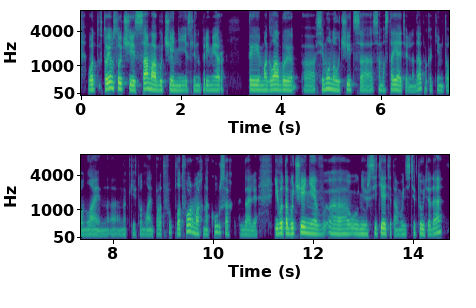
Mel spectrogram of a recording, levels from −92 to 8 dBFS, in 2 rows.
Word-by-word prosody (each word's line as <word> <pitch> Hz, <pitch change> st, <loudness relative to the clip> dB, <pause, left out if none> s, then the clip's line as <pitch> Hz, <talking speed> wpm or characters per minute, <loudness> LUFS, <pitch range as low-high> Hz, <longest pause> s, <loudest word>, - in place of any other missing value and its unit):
Вот 135 Hz, +1 st, +2 dB
в -, -, -17 dB
твоем 160 Hz, +4 st, +7 dB
случае 155 Hz, -6 st, +3 dB
самообучение, 125 Hz, -3 st, +4 dB
если, 120 Hz, +1 st, -8 dB
например, 125 Hz, +1 st, -4 dB, 0.5 s
ты 130 Hz, 0 st, +2 dB
могла 130 Hz, +2 st, +4 dB
бы, 125 Hz, -1 st, 0 dB
а, 115 Hz, -1 st, -8 dB
всему 150 Hz, +3 st, 0 dB
научиться 130 Hz, -1 st, -3 dB
самостоятельно, 125 Hz, -4 st, -2 dB
да, 150 Hz, +6 st, -2 dB
по -, -, -14 dB
каким-то 115 Hz, -2 st, -12 dB
онлайн, 115 Hz, -1 st, -8 dB
а, 115 Hz, -1 st, -15 dB
на 120 Hz, +1 st, -14 dB
каких-то 125 Hz, +1 st, -17 dB
онлайн 115 Hz, -1 st, -9 dB
пратфу 125 Hz, +8 st, -12 dB
платформах, 155 Hz, -1 st, 0 dB
на 115 Hz, -3 st, -8 dB
курсах 165 Hz, -7 st, -7 dB
и -, -, -47 dB
так 115 Hz, -, -14 dB
далее. 110 Hz, -2 st, -7 dB, 0.3 s
И 135 Hz, -, +3 dB
вот 145 Hz, +1 st, +6 dB
обучение 140 Hz, -1 st, +5 dB
в, 125 Hz, +2 st, -9 dB
а, 130 Hz, -4 st, -3 dB
университете, 130 Hz, +1 st, -1 dB
там, 115 Hz, 0 st, -11 dB
в -, -, -7 dB
институте, 125 Hz, +1 st, -5 dB
да, 140 Hz, +8 st, -1 dB
130 Hz, 160 wpm, -21 LUFS, 120-140 Hz, 0.5 s, твоем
